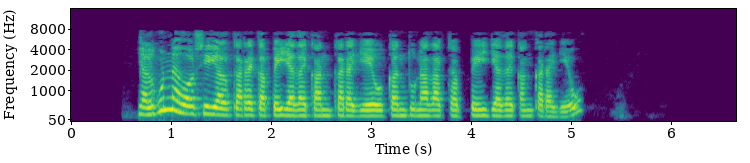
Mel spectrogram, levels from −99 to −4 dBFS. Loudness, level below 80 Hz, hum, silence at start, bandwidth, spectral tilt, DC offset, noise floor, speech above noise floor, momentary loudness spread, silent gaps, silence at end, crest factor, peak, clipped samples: -15 LUFS; -62 dBFS; none; 0.7 s; 7.8 kHz; -5.5 dB/octave; under 0.1%; -60 dBFS; 45 dB; 8 LU; none; 1.55 s; 16 dB; -2 dBFS; under 0.1%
